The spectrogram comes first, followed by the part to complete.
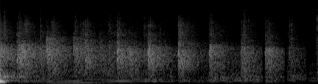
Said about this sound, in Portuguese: Você pode aplaudir o Senhor aí?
